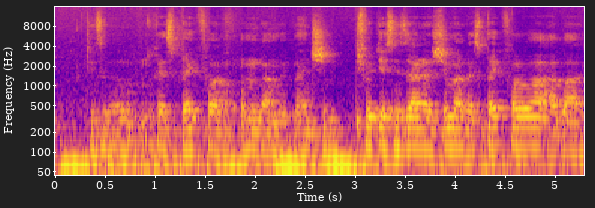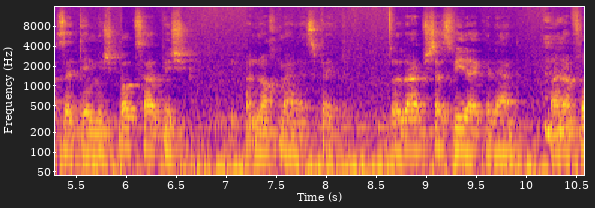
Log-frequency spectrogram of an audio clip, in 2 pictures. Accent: Wuppertal, North Rhine-Westphalia, Germany; Wuppertal ist so klein. Also wo ich ganz viele Sachen mit verbinde. Barm und Oberbarm. Und da, wo ich aufgewachsen bin, halt. So diese Ecken unter Barm.

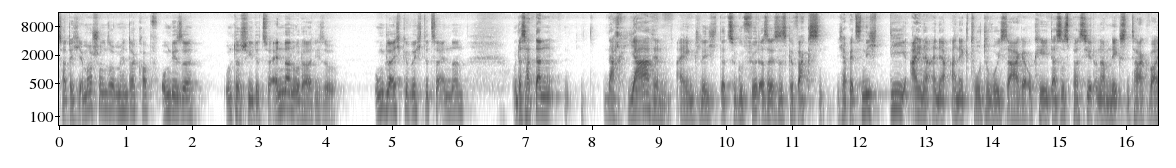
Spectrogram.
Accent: Germany; Ich bin Deutscher mit diesen türkischen Wurzeln.

